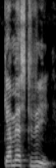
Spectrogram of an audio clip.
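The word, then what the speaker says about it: chemistry: यहां पर लिखा हुआ है केमिस्ट्री। केमिस्ट्री में जो है एच साइलेंट है।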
